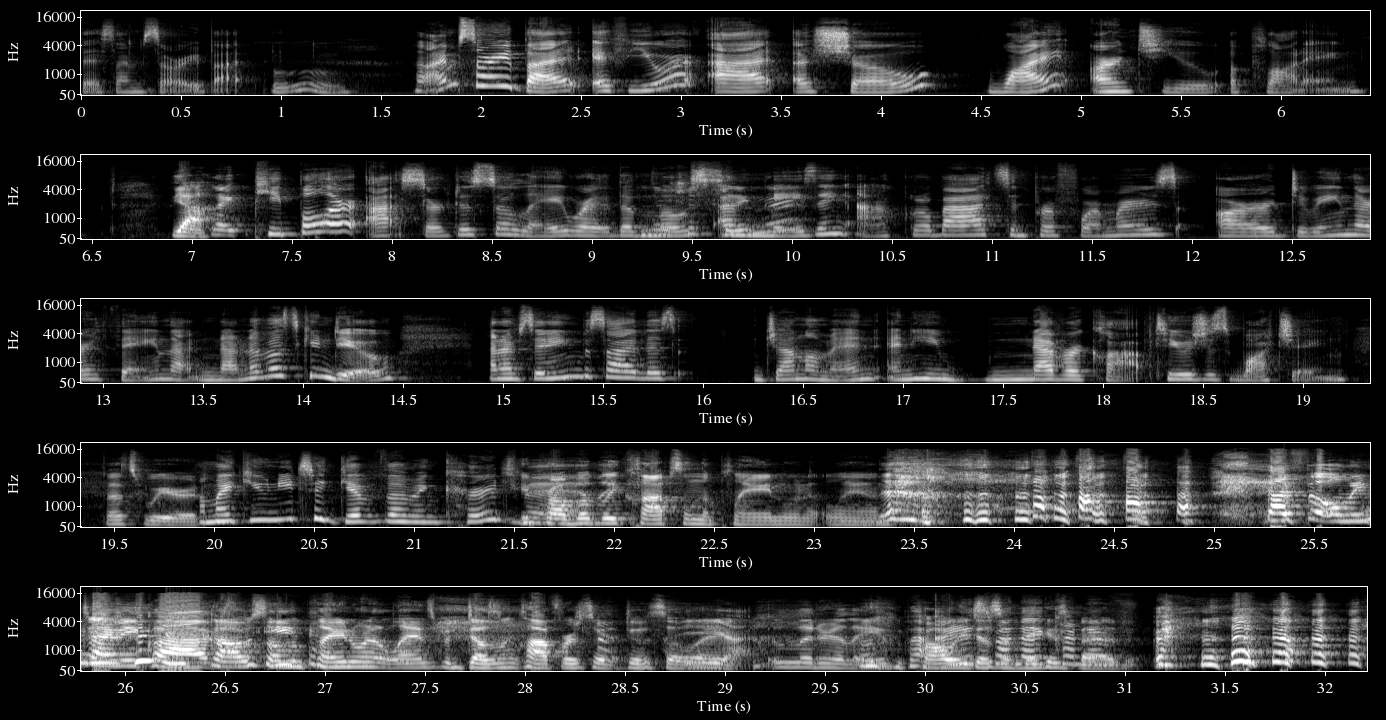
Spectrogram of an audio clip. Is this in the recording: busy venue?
no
